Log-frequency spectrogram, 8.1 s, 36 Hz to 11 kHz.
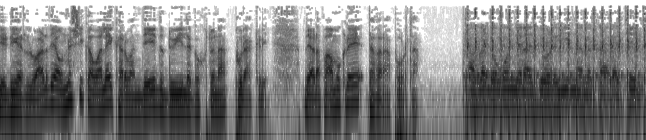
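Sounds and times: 
speech: 0:00.0 - 0:08.0
diesel generator engine pumping deep-well water to irrigate wheat in Dand district, Kandahar: 0:05.8 - 0:08.0.

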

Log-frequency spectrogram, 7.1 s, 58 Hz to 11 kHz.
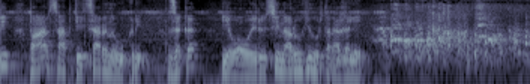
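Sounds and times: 
speech: 0:00.0 - 0:05.2
chickens clucking on a small family chicken farm in Uruzgan province: 0:03.0 - 0:07.0.

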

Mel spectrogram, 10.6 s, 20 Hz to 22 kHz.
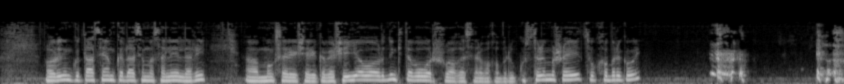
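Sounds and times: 
speech: 0:00.6 - 0:08.2, 0:08.9 - 0:09.2
hoarse coughs from a caller on a phone line: 0:08.9 - 0:09.4, 0:10.2 - 0:10.5.

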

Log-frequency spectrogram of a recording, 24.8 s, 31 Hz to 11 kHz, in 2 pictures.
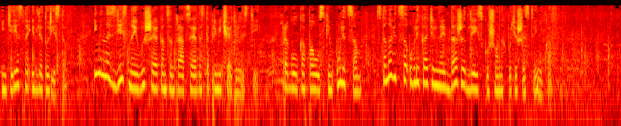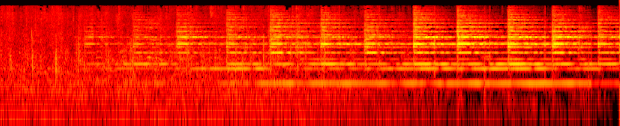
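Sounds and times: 
speech: 0:00.0 - 0:11.4
faint footsteps or street sounds: 0:00.0 - 0:24.8
church bells of a 16th-century church in Bratislava ringing: 0:14.0 - 0:24.8.

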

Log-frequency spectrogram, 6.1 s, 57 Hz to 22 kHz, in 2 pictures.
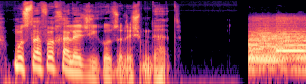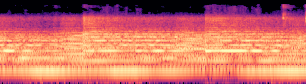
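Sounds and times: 
speech: 0:00.2 - 0:01.9
large cathedral church bells ringing: 0:02.5 - 0:06.1.

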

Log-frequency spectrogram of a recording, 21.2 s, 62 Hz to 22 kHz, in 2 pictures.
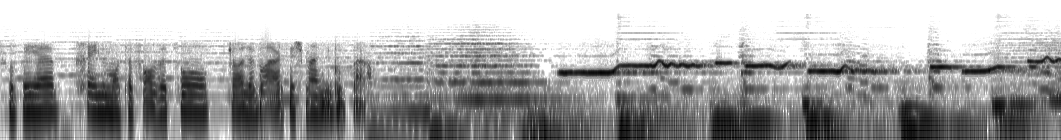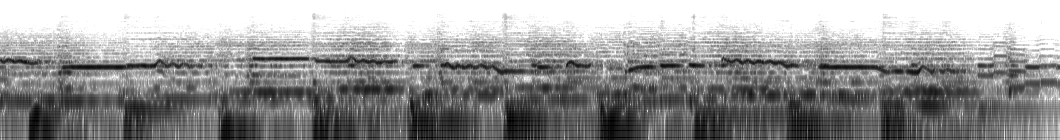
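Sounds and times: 
full orchestral backing: 0:00.0 - 0:21.2
speech: 0:00.1 - 0:03.9
solo whistled melody: 0:05.2 - 0:21.2.

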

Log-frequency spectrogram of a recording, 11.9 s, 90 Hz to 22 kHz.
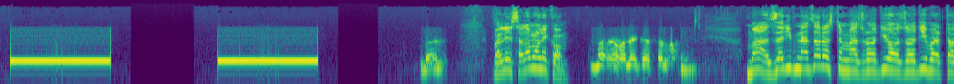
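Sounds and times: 
telephone line tone while placing a call: 0:00.1 - 0:01.4, 0:02.7 - 0:04.0
speech: 0:05.3 - 0:05.6, 0:06.2 - 0:11.9.

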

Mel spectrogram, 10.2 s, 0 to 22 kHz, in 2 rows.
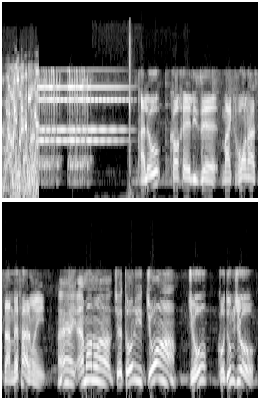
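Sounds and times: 
telephone ringing with an electronic trilling tone: 0:00.6 - 0:02.9
speech: 0:02.8 - 0:10.2.

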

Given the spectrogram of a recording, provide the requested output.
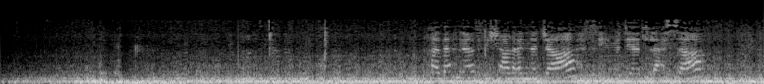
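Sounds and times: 
car engine rumble inside a moving car: 0:00.0 - 0:07.6
road noise inside a moving car: 0:00.0 - 0:07.6.

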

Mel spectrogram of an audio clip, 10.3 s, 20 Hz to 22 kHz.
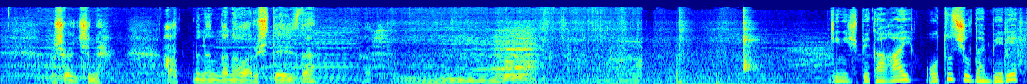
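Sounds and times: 
cow mooing on a rural village homestead in winter: 0:00.3 - 0:01.1, 0:02.1 - 0:06.5, 0:07.6 - 0:08.6
speech: 0:00.5 - 0:04.6, 0:08.4 - 0:10.2.

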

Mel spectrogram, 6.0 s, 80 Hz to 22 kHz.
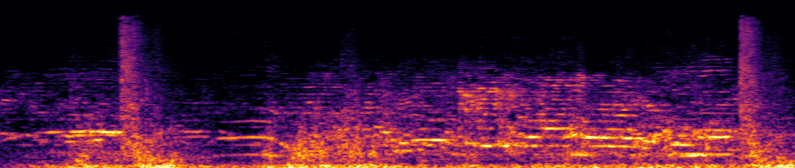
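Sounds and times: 
voices and crowd noise: 0:00.0 - 0:05.9
street gunfire during fighting in Hodeidah, Yemen: 0:00.8 - 0:01.5, 0:05.5 - 0:05.9.

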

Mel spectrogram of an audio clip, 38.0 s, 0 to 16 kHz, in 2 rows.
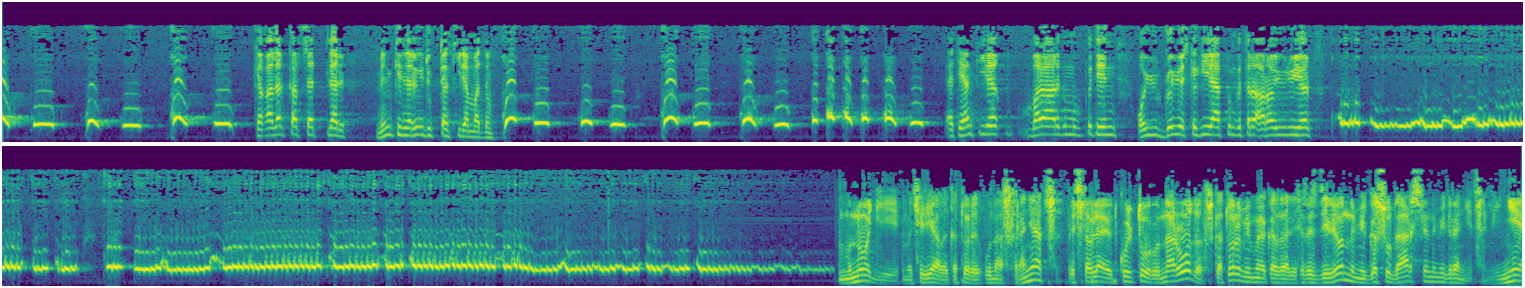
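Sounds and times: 
singer performing a Yakut hunter's song imitating bird calls: 0:00.0 - 0:03.2, 0:06.2 - 0:12.9, 0:16.6 - 0:29.5
speech: 0:03.2 - 0:06.3, 0:11.9 - 0:16.6, 0:29.8 - 0:38.0.

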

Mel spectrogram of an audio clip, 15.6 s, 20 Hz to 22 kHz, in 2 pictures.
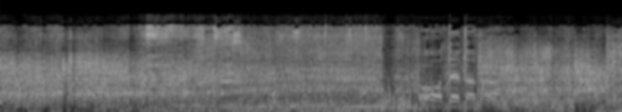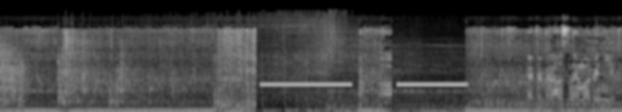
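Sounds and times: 
car pulling out with a loud rough engine roar: 0:00.0 - 0:15.5
speech: 0:05.6 - 0:06.3
long steady high beeps: 0:11.0 - 0:13.6.

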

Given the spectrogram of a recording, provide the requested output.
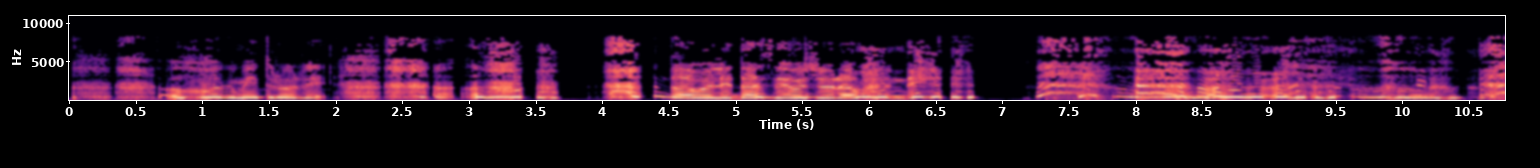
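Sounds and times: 
speech: 0:00.8 - 0:03.7, 0:04.5 - 0:09.5
person crying and whimpering: 0:02.4 - 0:04.5, 0:06.0 - 0:10.7.

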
